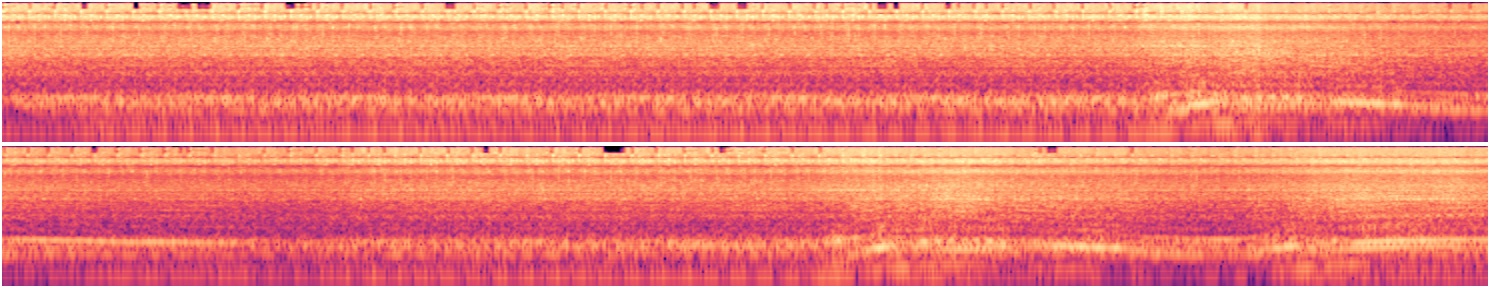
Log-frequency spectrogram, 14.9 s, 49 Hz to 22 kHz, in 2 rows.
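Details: 2014 Ram 1500 V8 with 68k miles after a non-MDS cam and lifter swap: steady whine at idle that rises and falls with throttle blips, persisting with the belt removed, so internal to the engine; owner suspects camshaft whine.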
